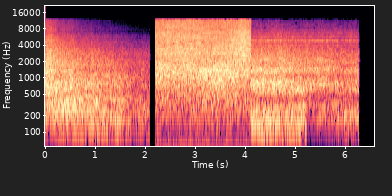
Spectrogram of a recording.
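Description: F/A-18 fighter jet engines at full thrust during a carrier catapult launch, a loud steady noise. It cuts off abruptly about two seconds in, then a second loud stretch of jet noise follows and changes near four seconds in.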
